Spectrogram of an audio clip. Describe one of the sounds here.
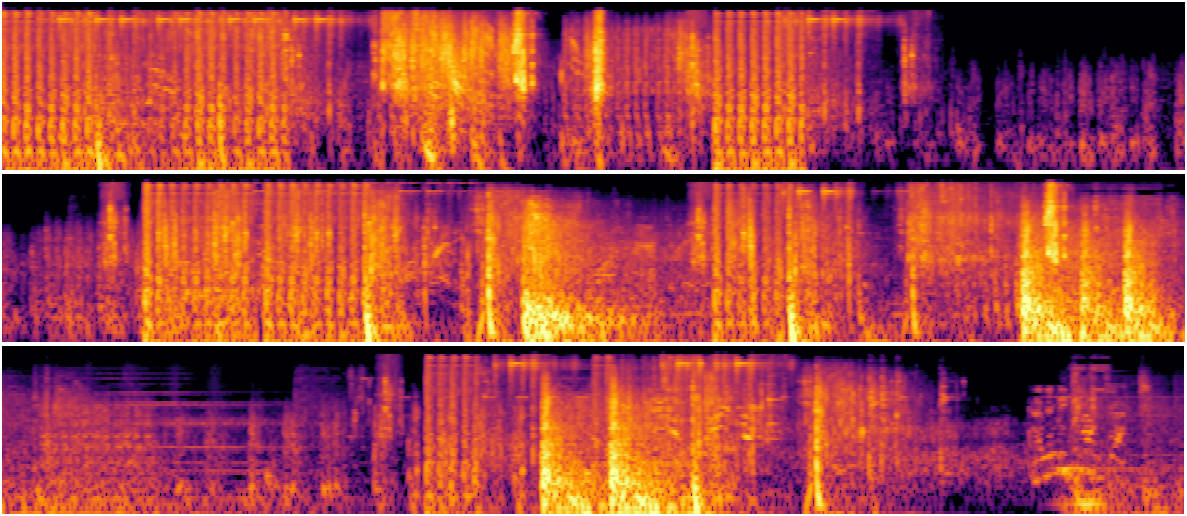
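Gunfire rattles in rapid bursts from a game.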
